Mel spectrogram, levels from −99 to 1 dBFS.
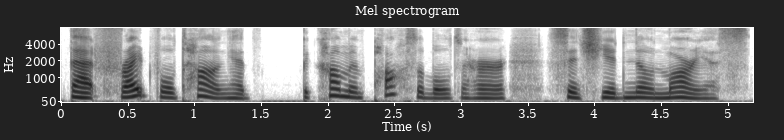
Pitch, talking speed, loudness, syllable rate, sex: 200 Hz, 150 wpm, -20 LUFS, 5.0 syllables/s, female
